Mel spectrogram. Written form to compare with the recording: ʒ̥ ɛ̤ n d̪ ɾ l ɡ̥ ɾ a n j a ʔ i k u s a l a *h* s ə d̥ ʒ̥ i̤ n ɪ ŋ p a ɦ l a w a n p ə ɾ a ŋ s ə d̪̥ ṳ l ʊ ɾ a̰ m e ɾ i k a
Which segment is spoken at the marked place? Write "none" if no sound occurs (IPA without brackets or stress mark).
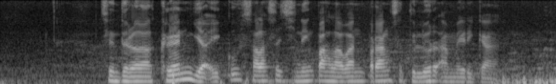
h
